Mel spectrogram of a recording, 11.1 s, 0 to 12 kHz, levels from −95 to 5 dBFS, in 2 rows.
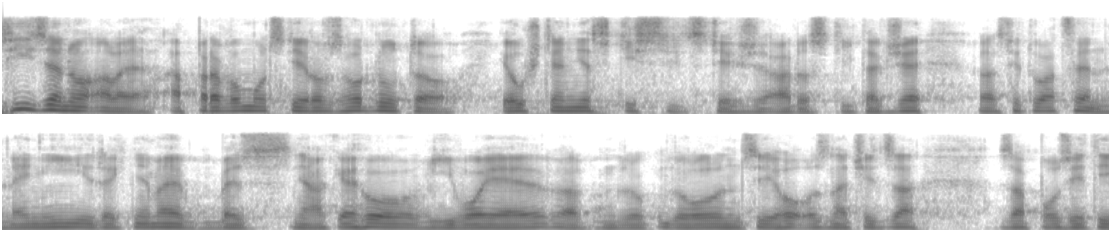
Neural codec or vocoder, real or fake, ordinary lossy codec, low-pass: codec, 16 kHz, 4.8 kbps, FACodec; fake; MP3, 64 kbps; 7.2 kHz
